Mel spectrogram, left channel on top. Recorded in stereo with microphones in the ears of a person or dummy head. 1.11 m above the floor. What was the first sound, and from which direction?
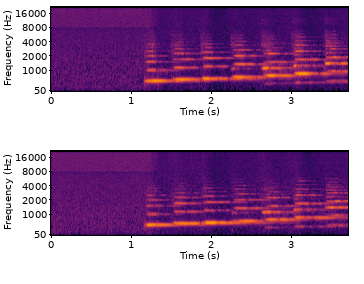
A flute, 45° left (ahead or behind).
